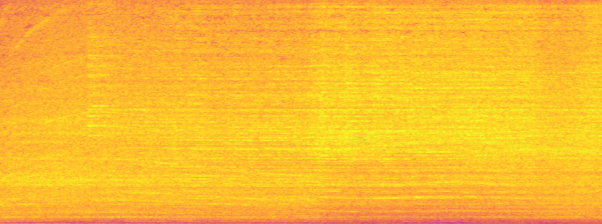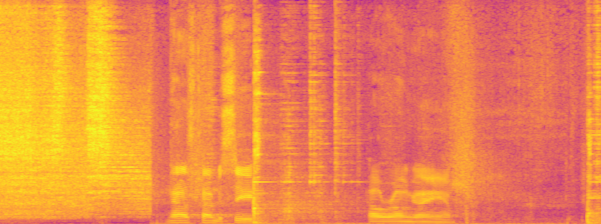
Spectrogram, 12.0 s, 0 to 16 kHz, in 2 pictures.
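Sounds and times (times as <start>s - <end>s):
power saw cutting: 0.0s - 7.6s.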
